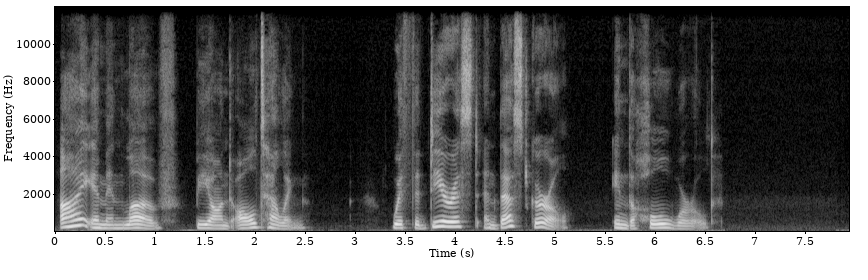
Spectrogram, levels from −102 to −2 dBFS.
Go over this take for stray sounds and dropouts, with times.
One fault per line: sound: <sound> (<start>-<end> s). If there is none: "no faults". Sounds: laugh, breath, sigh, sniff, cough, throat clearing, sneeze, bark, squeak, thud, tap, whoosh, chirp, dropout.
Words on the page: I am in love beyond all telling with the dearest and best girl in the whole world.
no faults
